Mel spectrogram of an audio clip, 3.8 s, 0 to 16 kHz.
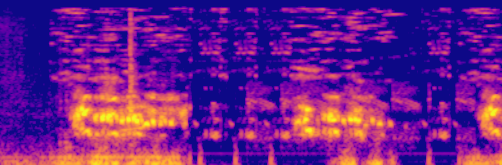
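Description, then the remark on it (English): A wild turkey gobbles in three loud, rapid rattling bursts spaced about a second apart, with brief quiet gaps and low background rumble between calls. “Wild turkeys are native to North America and were imported to England by merchants from Turkey in the 1500s which is apparently how they got their name.”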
